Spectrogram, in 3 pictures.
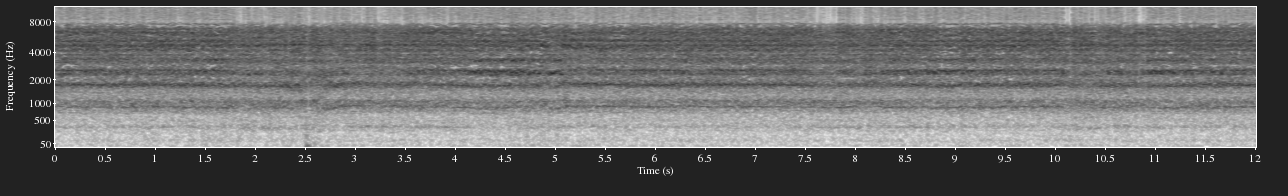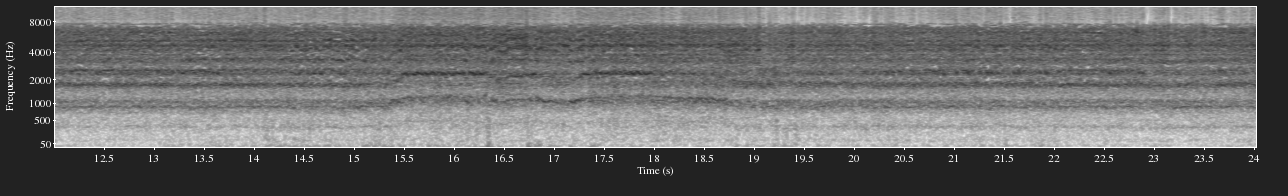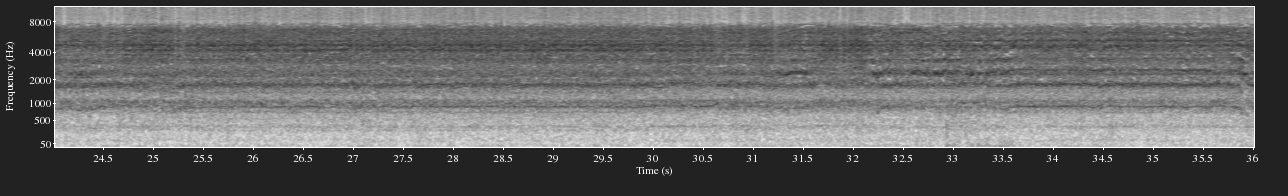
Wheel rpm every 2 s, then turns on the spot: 230, 220, 230, 230, 230, 220, 230, 250, 300, 270, 230, 230, 210, 210, 210, 230, 230, 230.
none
